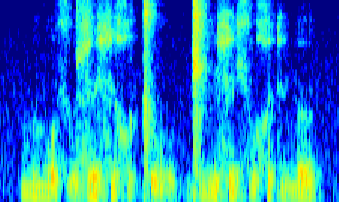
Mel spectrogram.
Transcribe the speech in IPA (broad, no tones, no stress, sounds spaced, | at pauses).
ʎ u ʎ w o̰ ç ṵ z ɨ xʲ u x u ǁ ṵ | ɡ͡ǁ e lʲ ɵ xʲ a ç ṵ x ɵ kʲ u ʎ ɵ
